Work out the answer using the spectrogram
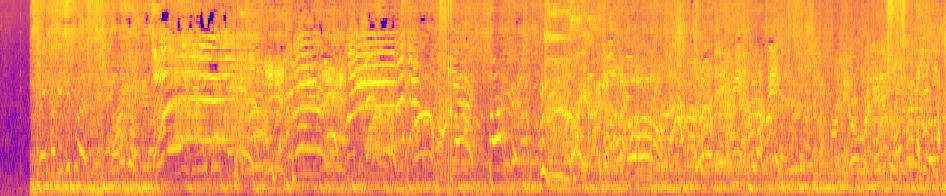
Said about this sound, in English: I've got a little bit of audio here for you. You kind of hear everybody like screaming and stuff.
